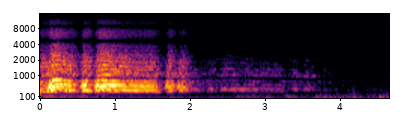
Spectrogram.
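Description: Steam locomotive whistle blowing a long blast of about two seconds on a steady chord, then cutting off; a short second blast sounds near the end.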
